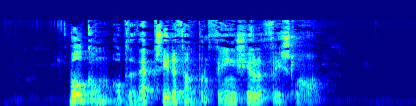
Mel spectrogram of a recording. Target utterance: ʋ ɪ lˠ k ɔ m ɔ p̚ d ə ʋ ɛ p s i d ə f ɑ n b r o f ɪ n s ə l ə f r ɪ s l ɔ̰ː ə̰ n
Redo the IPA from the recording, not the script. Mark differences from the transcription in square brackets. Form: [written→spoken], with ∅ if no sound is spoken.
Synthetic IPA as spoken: ʋ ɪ lˠ k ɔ m ɔ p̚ d ə ʋ ɛ p s i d ə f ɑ n [b→p] r o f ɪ n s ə l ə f r [ɪ→i] s l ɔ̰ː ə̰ n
